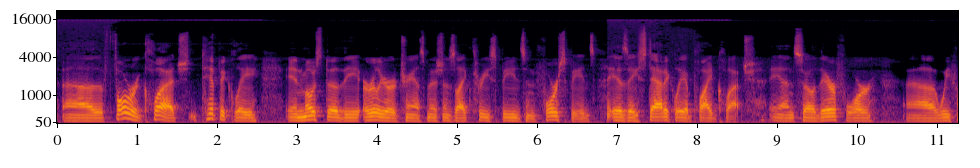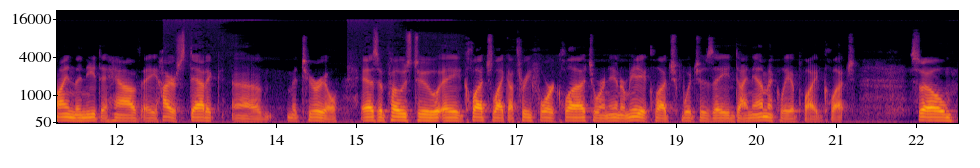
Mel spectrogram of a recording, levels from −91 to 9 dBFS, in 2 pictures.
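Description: Nothing in the audio stands out as a technical fault at any point, so there's nothing here to flag.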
